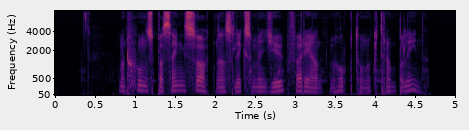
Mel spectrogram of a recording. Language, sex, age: Swedish, male, 18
